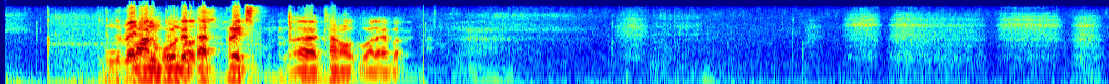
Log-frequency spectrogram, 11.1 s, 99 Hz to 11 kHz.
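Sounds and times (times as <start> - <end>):
speech: 1.0 - 4.1
heavy breathing: 4.4 - 7.2, 8.0 - 11.0.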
